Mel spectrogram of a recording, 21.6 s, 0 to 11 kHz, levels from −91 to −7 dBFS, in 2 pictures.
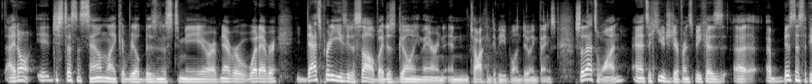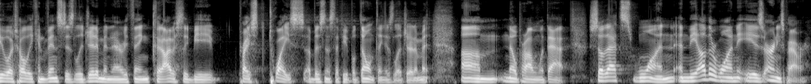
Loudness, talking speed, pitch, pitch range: -19 LUFS, 225 wpm, 110 Hz, 100-130 Hz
